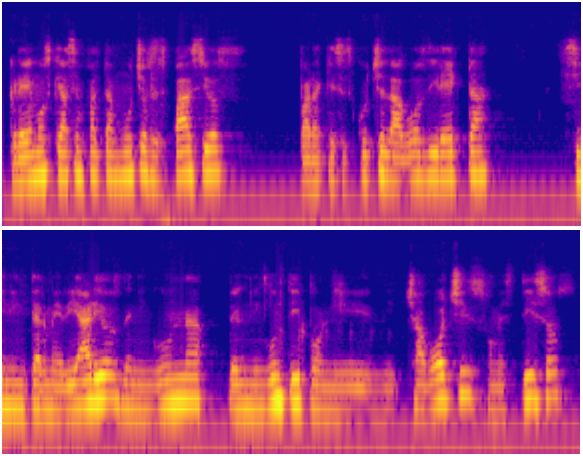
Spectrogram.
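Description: A podcast host with a mid-range voice asks his interview questions in a friendly, conversational way and wraps up warmly. His tone is steady and he never hurries. The audio is dull and lo-fi.

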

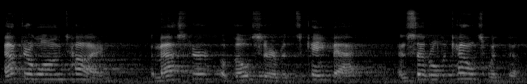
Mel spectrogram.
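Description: A man reading scripture as a deacon in a solemn, measured, declamatory way, with cathedral echo around his voice. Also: high-pitched, expressive, sharp tone. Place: large reverberant church. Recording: echoey church, long reverb, background noise.

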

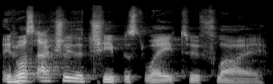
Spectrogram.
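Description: A man's voice: fairly low pitch, moderate pace. Chatty man telling travel stories. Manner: animated storyteller, acts out voices in quotes. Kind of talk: casual storytelling chat.

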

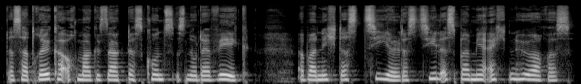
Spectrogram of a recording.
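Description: A woman musician from Germany, a guest in an interview, speaks about her work in a flat, mid-range voice with a slightly mellow quality. She keeps a moderate pace and sounds thoughtful, often reaching for words with fillers and restarts.

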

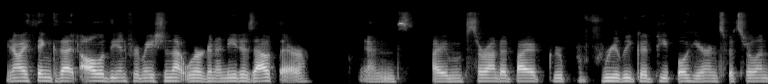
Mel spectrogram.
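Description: A woman's voice: low-pitched, a little mellow, dry recording. A woman coach talking as a podcast guest, earnest and thoughtful, with some hesitant restarts. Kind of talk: casual interview chat.

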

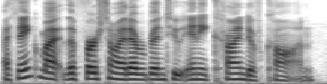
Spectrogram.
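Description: A woman's voice: medium pitch, fast talker, fairly bright tone, dry recording. A woman co-hosting a podcast, chatting casually with dry, teasing asides. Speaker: podcast co-host. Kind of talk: casual chat.

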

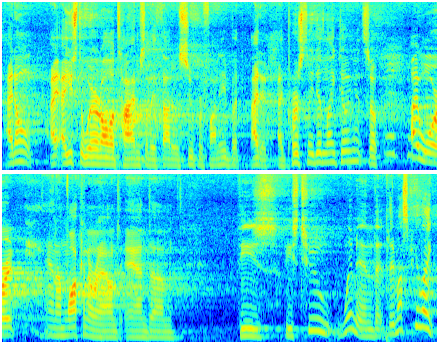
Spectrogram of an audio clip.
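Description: Animated man speaking in an echoey hall. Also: on the high side, a little fast, a little hiss or hum. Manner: animated storytelling, frequent restarts and "you know". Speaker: company founder being interviewed. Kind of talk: casual conversational interview. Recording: echoey hall with long reverb.

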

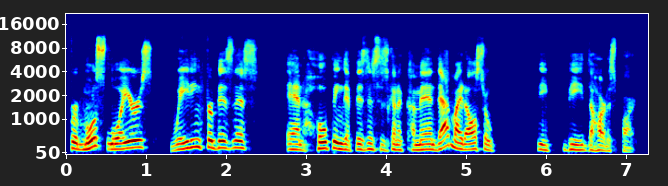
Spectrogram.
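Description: A man's voice: on the high side, normal speed, a little mellow, dry recording, clean studio sound. A man hosting a podcast in a casual, jokey, informal interview style. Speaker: podcast host.

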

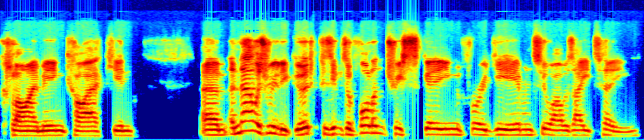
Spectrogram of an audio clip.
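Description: Casting: middle-aged Essex male, lightish pitch, hesitant conversational guest, slightly dull audio. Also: normal speed, no room sound. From Essex, England. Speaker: podcast guest, organic dairy farmer. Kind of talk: casual conversational interview.

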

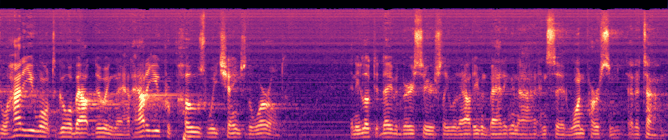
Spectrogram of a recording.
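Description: A middle-aged man with a lowish, bright and forceful voice gives a heartfelt storytelling introduction of a guest in a church sanctuary. The recording carries a long hall reverb and a faint mains hum.

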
